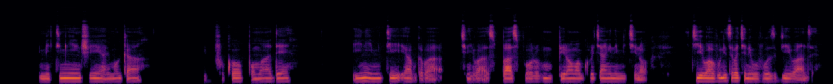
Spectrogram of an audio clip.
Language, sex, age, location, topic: Kinyarwanda, male, 18-24, Kigali, health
